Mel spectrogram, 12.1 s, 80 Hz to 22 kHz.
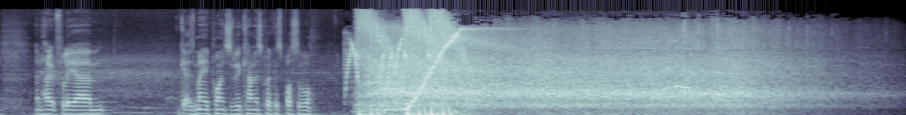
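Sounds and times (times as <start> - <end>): rising whoosh: 4.6 - 8.7.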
